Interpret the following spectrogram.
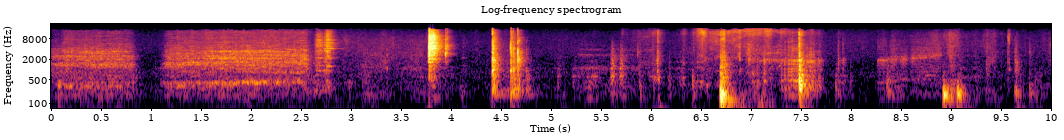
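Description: A 45 mm rotary cutter blade rolling through fabric against the edge of an acrylic ruler on a cutting mat: a scratchy rasp in two strokes over the first three seconds. It is followed by a few light knocks and clatters as the acrylic ruler is handled and set down, and a soft rustle of fabric near the end.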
